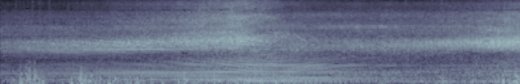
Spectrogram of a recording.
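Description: Departing passenger train running close by: a steady mechanical drone from its locomotive, with a whine that shifts in pitch about halfway through.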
